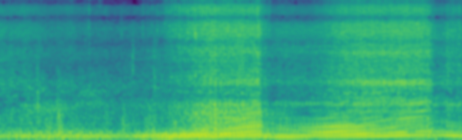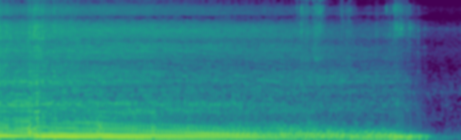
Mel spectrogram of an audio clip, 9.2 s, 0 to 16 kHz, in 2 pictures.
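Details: 2002 BMW 745i V8, flood-damaged electrics, after control module swap: deep booming blip that swells then falls back to rumbling idle; raw, overly loud exhaust because the catalytic converters were removed and sold.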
